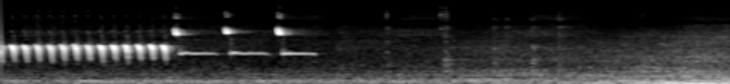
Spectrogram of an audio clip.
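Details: Powerful song from a Red Mosaic Agate Canary: a quick, steady series of about a dozen high ticking notes, followed by three separate slurred, whistled notes, then quiet background.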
